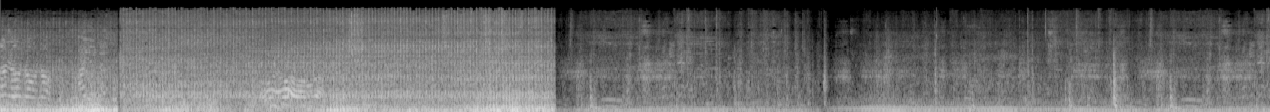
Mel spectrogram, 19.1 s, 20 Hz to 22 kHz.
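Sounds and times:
engine rumble: 0:00.0 - 0:19.0
low hum: 0:00.1 - 0:19.0
people's voices: 0:03.7 - 0:05.0.

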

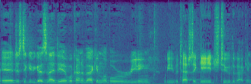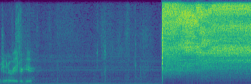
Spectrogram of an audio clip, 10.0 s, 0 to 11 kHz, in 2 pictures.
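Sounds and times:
compressed air hissing: 0:08.2 - 0:10.0.

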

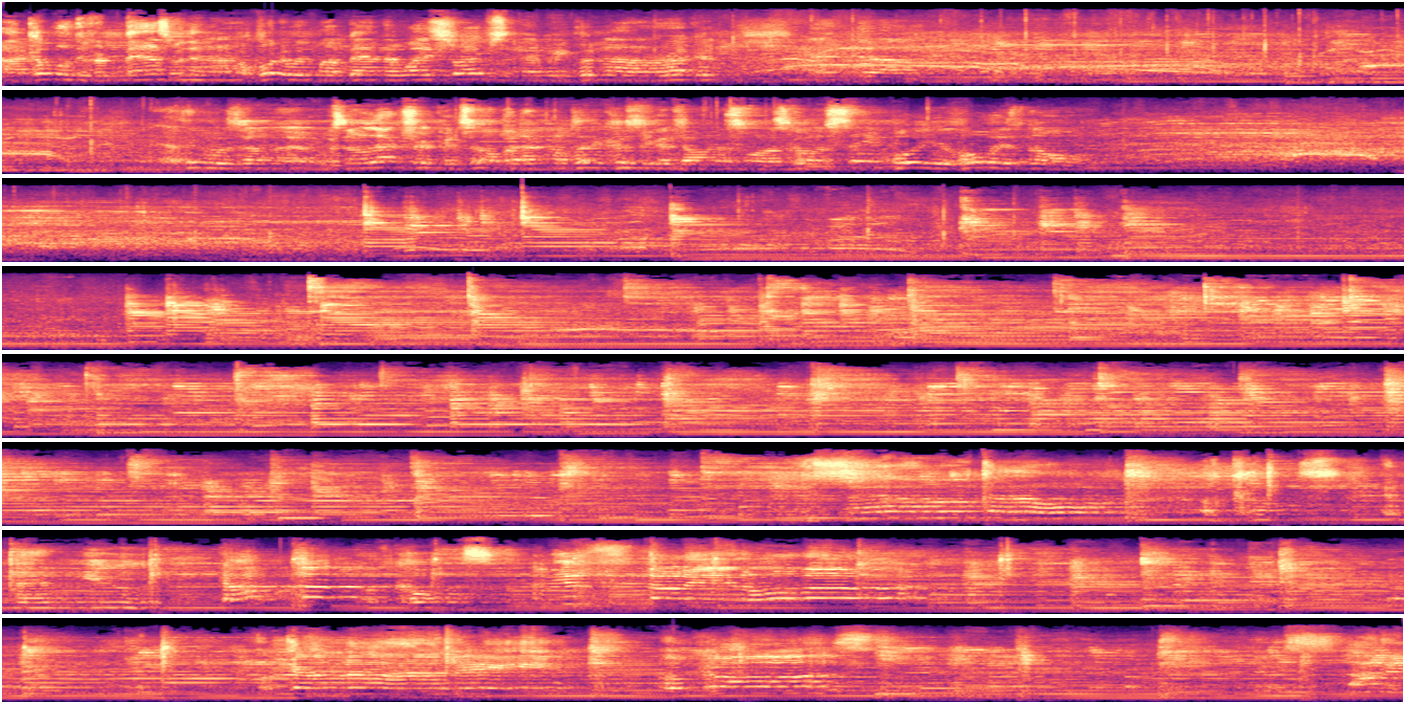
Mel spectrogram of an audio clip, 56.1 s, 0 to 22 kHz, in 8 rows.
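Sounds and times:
strummed guitar chords: 0:00.0 - 0:12.6, 0:15.6 - 0:56.0
live band playing: 0:00.0 - 0:56.0
mandolin: 0:15.8 - 0:56.0
low bass notes: 0:15.9 - 0:56.0
man singing lead vocal: 0:38.8 - 0:47.4, 0:49.6 - 0:54.2, 0:54.8 - 0:56.0.

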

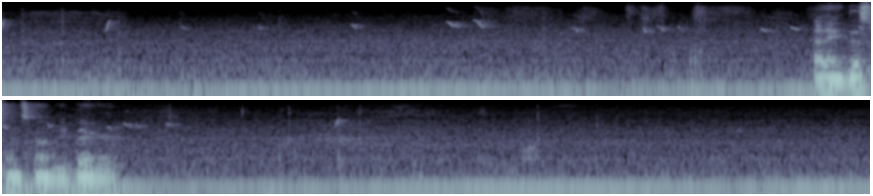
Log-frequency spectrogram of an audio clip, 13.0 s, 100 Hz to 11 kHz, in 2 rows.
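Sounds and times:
chicks peeping: 0:00.0 - 0:09.8
steady low hum: 0:00.0 - 0:13.0.

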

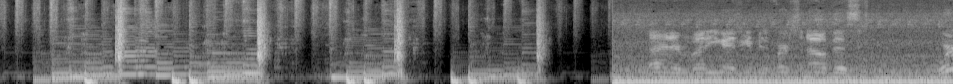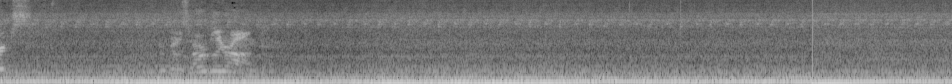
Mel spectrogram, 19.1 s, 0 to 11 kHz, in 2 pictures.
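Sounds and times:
engine idling: 0:06.1 - 0:19.0.

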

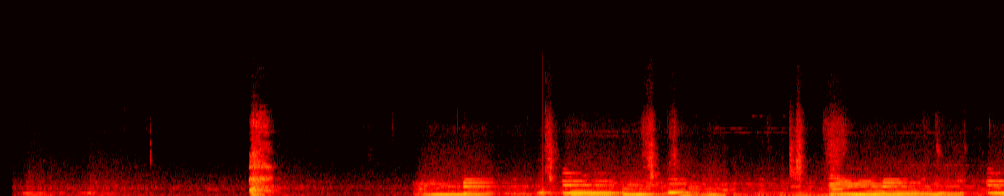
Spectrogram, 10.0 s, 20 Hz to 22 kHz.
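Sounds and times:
faint room hiss: 0:00.1 - 0:10.0
person coughing: 0:02.5 - 0:02.8.

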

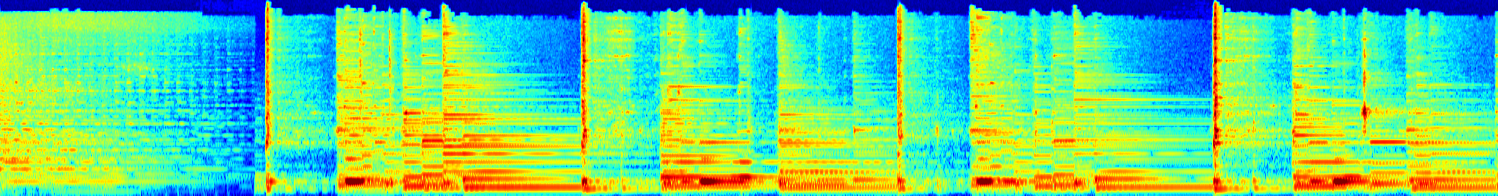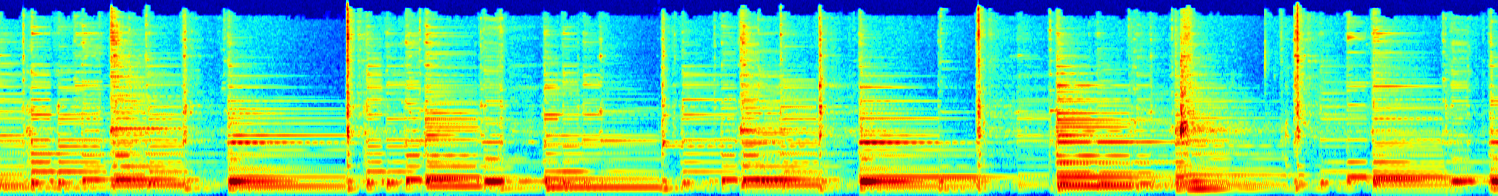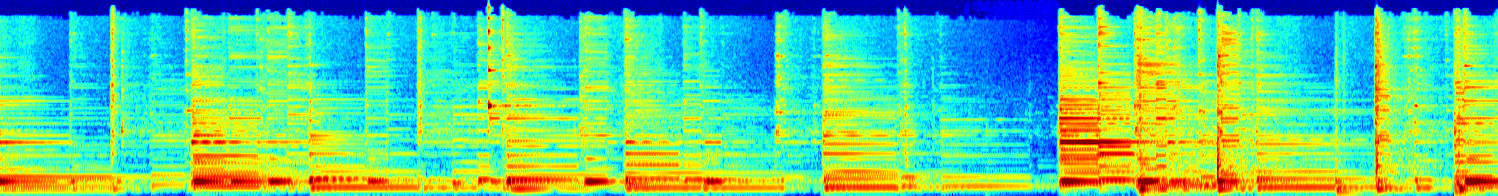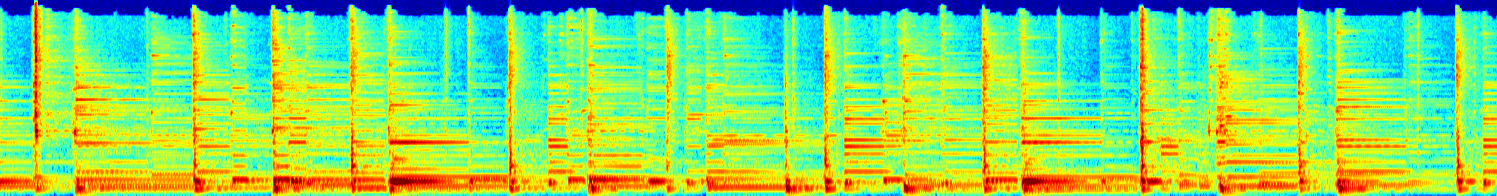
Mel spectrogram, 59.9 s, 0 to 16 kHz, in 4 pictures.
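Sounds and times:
acoustic guitar music: 0:00.0 - 0:59.9.

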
